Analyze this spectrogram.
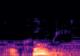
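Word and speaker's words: Ürümqi: a fatal fire in the Northwest city of ukumi u r u m q i good luck on pronouncing that gentlemen but that's how I'm giving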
